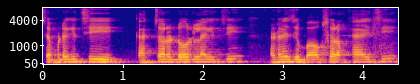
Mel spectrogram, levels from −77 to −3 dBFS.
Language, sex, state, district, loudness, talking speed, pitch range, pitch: Odia, male, Odisha, Nuapada, -15 LUFS, 120 wpm, 125-135 Hz, 130 Hz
